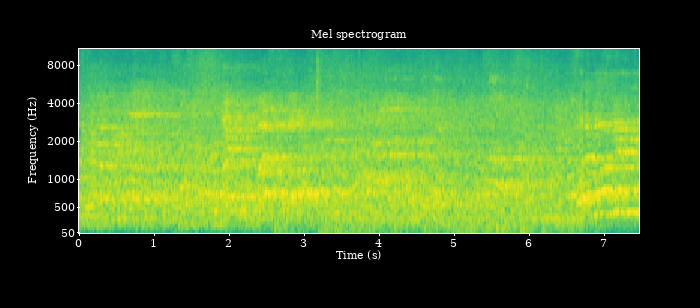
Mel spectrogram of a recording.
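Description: Young girls shout and call out in a large echoing hall.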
